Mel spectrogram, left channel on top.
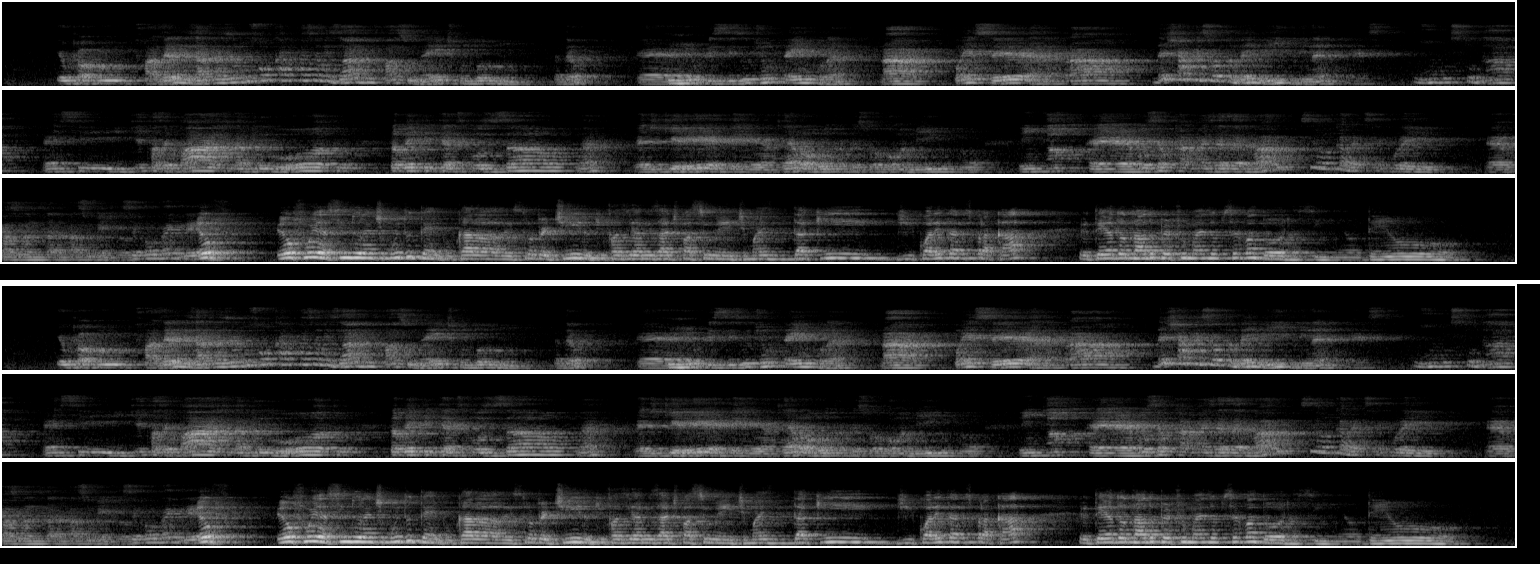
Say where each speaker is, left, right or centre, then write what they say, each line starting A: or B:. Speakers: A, on the right (about 20°); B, on the right (about 85°).
A: eu procuro fazer amizades, mas eu não sou um cara que faça amizade facilmente com todo mundo, entendeu? É,
B: Uhum.
A: eu preciso de um tempo, né, para conhecer, né, para deixar a pessoa também livre, né, é, realmente estudar é, se quer fazer parte da vida do outro, também tem que ter a disposição, né, é, de querer ter aquela ou outra pessoa como amigo, e tal. Então, é, você é um cara mais reservado? Você é um cara que sai por aí é, fazendo amizade facilmente. Você falou da igreja
B: Eu,
A: até.
B: eu fui assim durante muito tempo, o cara extrovertido que fazia amizade facilmente, mas daqui de 40 anos para cá, eu tenho adotado o perfil mais observador, assim, eu tenho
